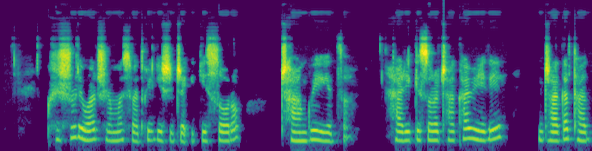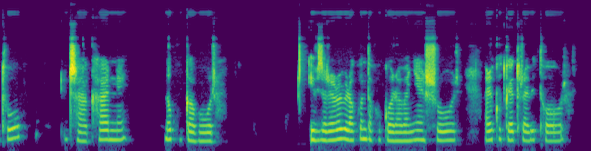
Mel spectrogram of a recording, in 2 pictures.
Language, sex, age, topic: Rundi, male, 18-24, education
